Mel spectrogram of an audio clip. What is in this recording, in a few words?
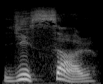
"gissar", Swedish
